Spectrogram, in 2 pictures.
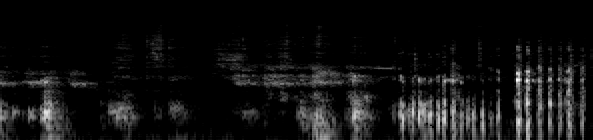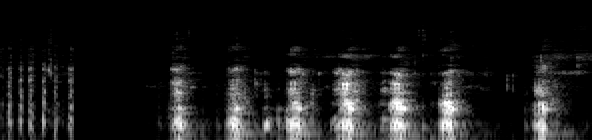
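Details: Domestic sow farrowing on a farm, with ten piglets born in all. Low, rhythmic grunts repeat about twice a second in the second half. Earlier there are rougher mixed noises and human voices.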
